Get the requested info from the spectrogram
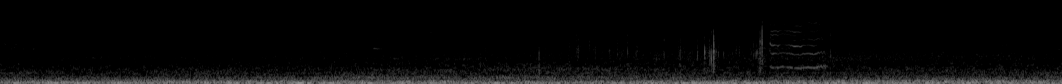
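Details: Siamese mix cat, a stray, gives one short, slightly wavering meow of about half a second near the end, following soft clicks and rustling over a continuous low rumble that resembles distant traffic.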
